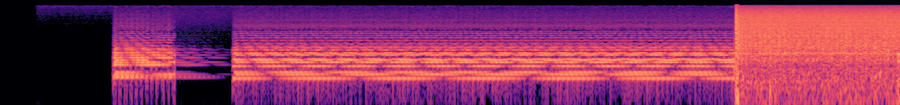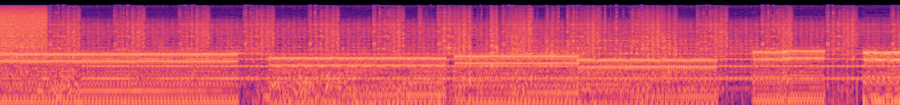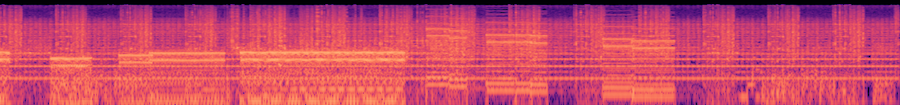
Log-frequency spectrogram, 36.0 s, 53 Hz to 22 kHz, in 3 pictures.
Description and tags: Casio CA110 circuit bent and fed into mic input on Mac. Trimmed with Audacity. No effects.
